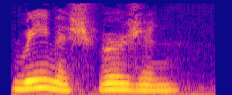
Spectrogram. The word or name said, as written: rhemish version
